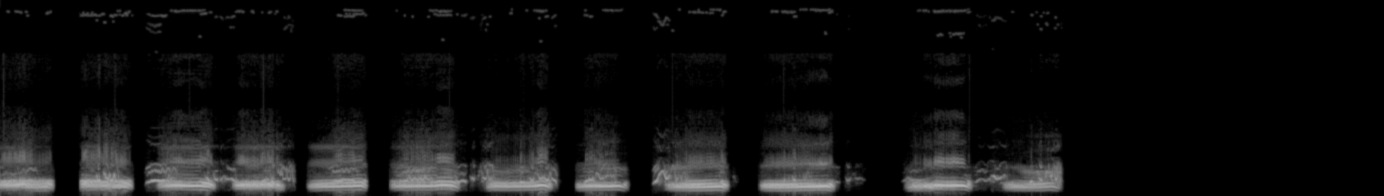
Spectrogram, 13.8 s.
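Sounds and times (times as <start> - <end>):
crow cawing: 0.0 - 8.5, 9.1 - 10.6.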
